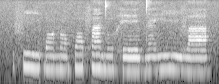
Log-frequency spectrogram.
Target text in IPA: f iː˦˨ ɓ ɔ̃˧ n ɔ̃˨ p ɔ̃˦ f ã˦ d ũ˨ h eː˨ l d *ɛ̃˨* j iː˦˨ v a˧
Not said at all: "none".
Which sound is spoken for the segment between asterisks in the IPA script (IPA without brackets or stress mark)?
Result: ɛ̃˧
